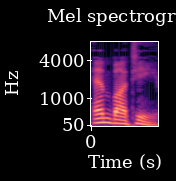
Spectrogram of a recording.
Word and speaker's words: Bati: The Fiji National Rugby League team, nicknamed the Batty, pronounced Mbati, represents Fiji in the sport of rugby league football and has been participating in international competition since 1992.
